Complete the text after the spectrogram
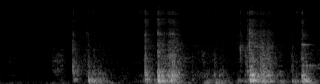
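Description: Spray cans clink against each other.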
